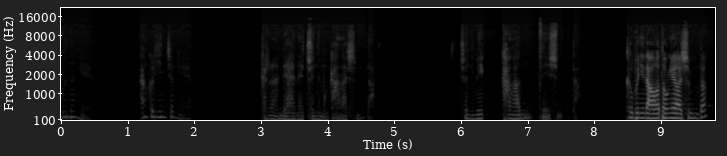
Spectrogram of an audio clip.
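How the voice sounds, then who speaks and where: A man's voice: a little high, a little fast, long pauses, darkish tone, breathy edge, big-room sound. A middle-aged male pastor preaching a sermon, asking the congregation questions and acting out prayers with a raised voice. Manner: asks the congregation questions and has them repeat after him.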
